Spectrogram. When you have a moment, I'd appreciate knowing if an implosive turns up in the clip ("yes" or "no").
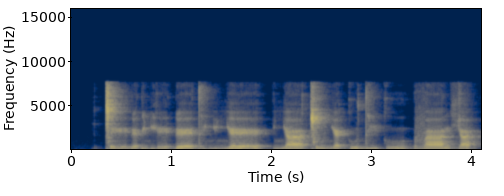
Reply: yes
